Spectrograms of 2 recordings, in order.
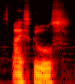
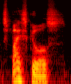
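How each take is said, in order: Both takes have the same delivery.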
